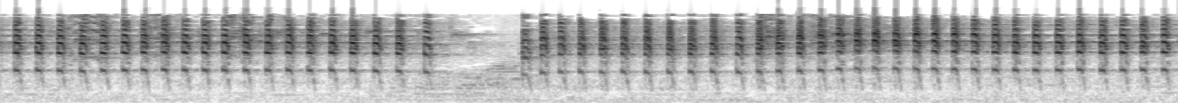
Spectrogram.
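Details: A long-tailed shrike tutor recording for training other birds: a fast, harsh, high chattering run of about six notes per second, with one brief pause midway.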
